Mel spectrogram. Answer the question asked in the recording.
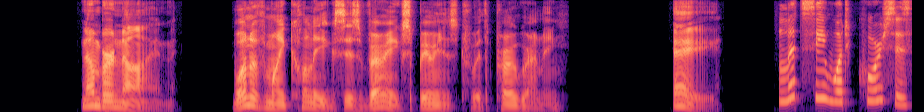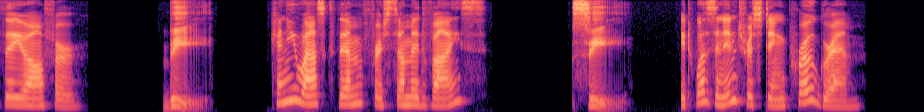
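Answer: B: Can you ask them for some advice?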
